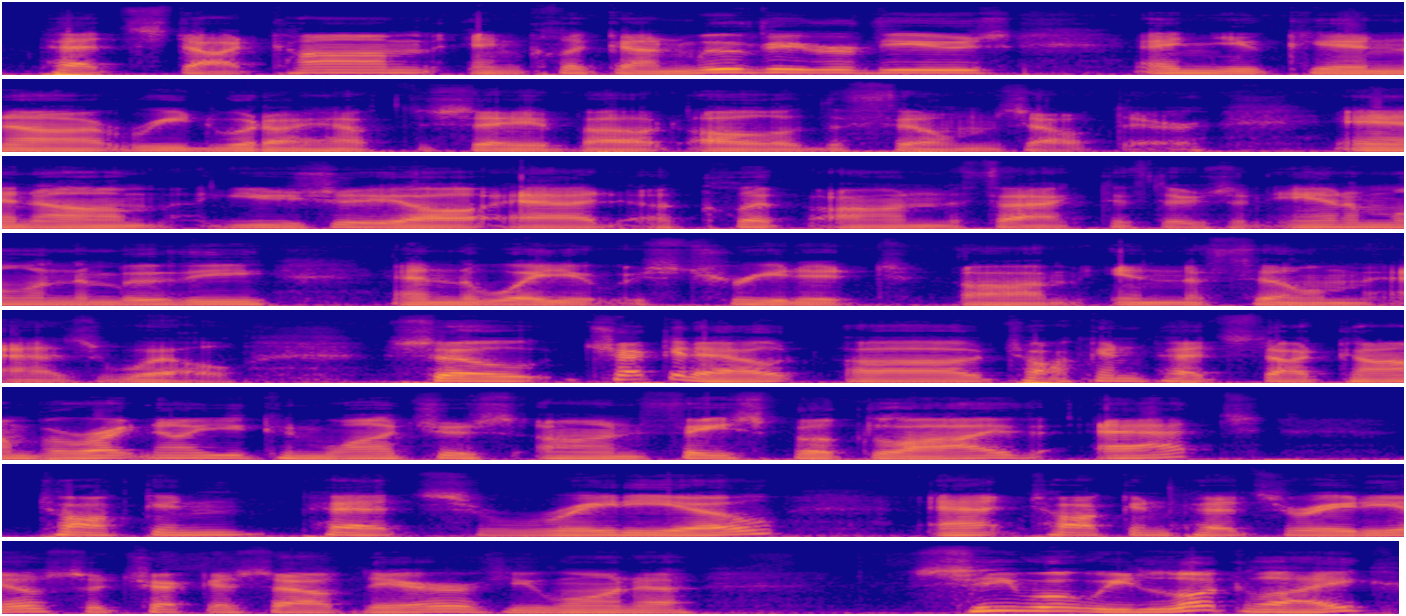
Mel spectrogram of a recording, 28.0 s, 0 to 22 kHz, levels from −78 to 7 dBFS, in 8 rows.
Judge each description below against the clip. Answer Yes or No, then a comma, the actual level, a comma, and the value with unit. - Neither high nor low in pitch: No, low, 115 Hz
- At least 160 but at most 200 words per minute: Yes, average, 195 wpm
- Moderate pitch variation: Yes, average, 3.6 semitones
